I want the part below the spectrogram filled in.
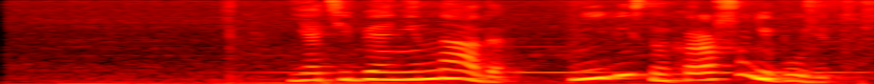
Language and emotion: Russian, angry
